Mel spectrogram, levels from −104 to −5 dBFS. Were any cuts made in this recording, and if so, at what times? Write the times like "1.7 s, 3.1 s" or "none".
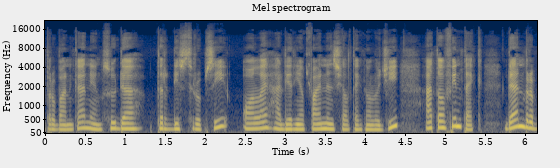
none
